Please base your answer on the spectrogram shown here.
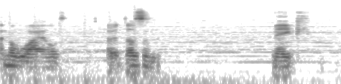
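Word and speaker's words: Wyld: So it's just pronounced wild. But you know we're not in the wild.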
